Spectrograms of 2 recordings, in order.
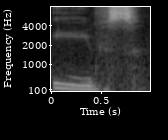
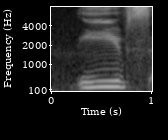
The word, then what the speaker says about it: eaves: pratik just the one word bower Yves Bower Yves yeah Yves I like them if you look at a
